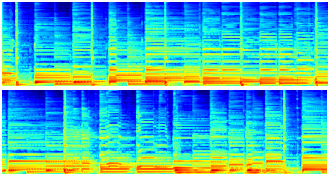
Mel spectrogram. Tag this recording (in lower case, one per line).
acoustic guitar
guitar
plucked string instrument
musical instrument
music
strum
